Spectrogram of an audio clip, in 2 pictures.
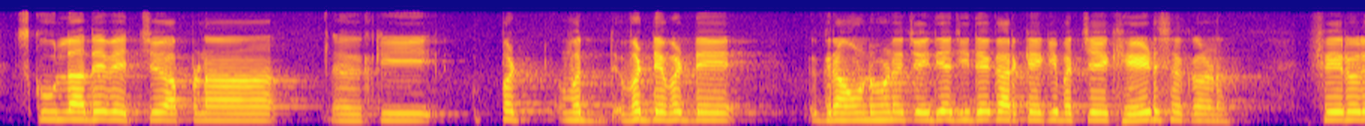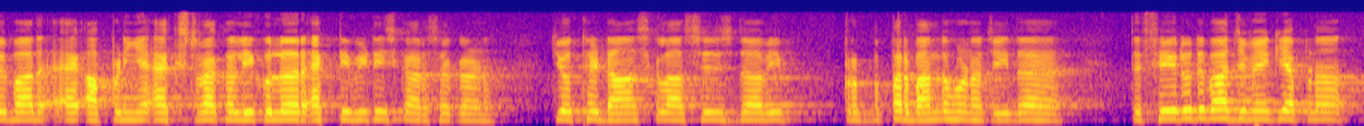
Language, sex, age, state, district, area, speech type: Punjabi, male, 18-30, Punjab, Kapurthala, rural, spontaneous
